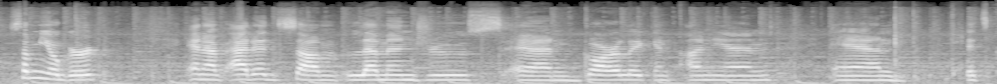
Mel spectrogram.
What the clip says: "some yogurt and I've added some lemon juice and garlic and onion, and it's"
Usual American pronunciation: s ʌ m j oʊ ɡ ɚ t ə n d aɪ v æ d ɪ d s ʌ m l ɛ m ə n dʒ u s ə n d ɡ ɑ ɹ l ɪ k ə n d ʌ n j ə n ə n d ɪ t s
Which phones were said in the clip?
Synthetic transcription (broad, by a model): s ʌ m j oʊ ɡ ɚ t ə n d aɪ v æ d ɪ d s ʌ m l ɛ m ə n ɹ u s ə n ɡ ɑ ɹ l ɪ k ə n ʌ n j ə n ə n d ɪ t s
